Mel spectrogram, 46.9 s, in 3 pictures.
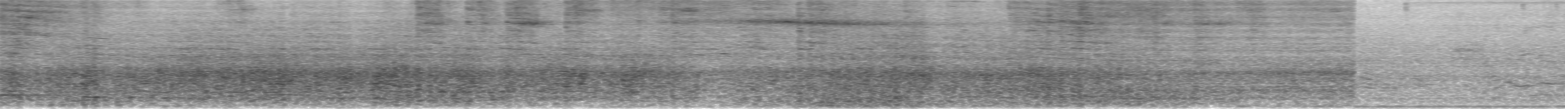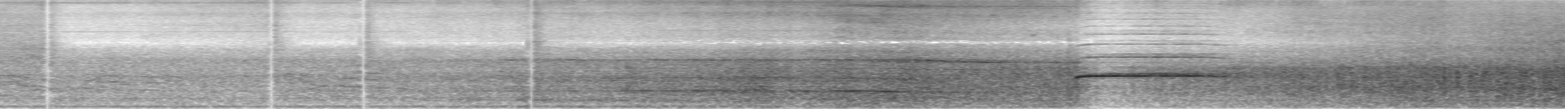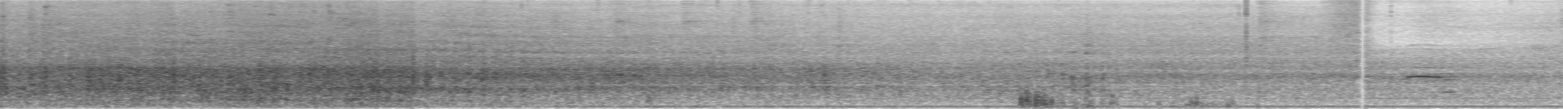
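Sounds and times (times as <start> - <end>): locomotive horn blast: 26.4 - 28.0.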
